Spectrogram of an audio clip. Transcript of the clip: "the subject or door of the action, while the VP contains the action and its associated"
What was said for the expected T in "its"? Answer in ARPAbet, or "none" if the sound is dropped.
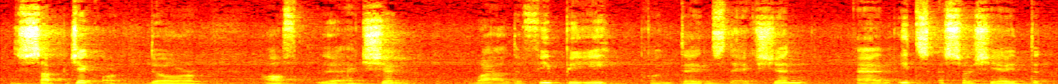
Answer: T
